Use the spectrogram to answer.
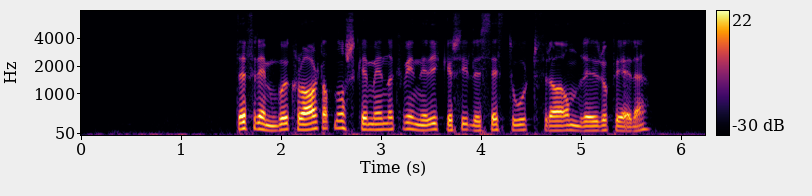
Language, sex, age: Norwegian, male, 32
